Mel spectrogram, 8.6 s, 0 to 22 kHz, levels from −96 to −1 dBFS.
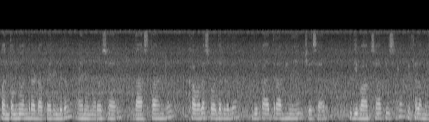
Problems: constant background noise, low volume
